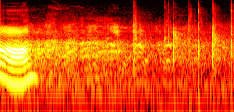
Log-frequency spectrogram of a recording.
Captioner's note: laughter; applause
